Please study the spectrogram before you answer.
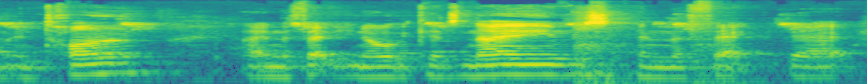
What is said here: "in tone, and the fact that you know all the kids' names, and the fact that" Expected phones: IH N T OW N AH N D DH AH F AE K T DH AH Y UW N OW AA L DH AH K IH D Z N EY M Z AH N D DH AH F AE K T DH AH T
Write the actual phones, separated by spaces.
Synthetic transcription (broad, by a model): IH N T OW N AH N DH AH F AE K DH AH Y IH N OW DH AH K IH D Z N EY M Z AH N DH AH F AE K DH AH T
